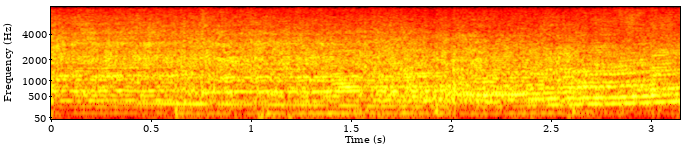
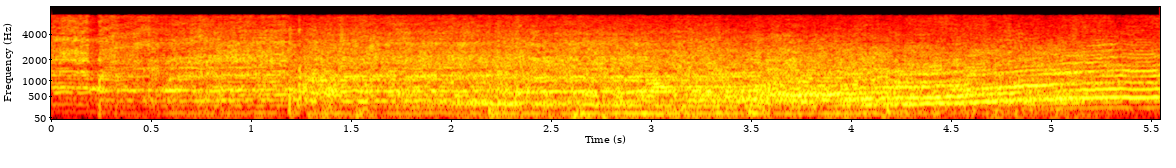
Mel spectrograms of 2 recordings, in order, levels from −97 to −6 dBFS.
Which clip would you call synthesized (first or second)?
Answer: second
